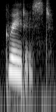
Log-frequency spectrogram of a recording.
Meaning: superlative form of great: most great
- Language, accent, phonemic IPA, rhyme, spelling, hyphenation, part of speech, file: English, US, /ˈɡɹeɪ.tɪst/, -eɪtɪst, greatest, great‧est, adjective, En-us-greatest.ogg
